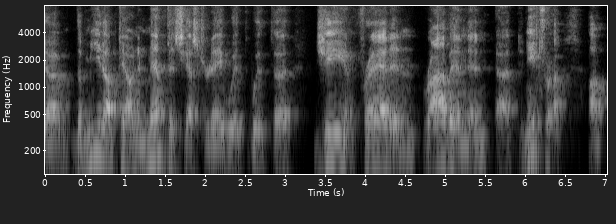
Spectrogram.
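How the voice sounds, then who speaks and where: A man's voice: fairly high pitch, reverberant. A man hosting a casual live-stream chat, rambling and upbeat, with many restarts. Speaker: host.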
